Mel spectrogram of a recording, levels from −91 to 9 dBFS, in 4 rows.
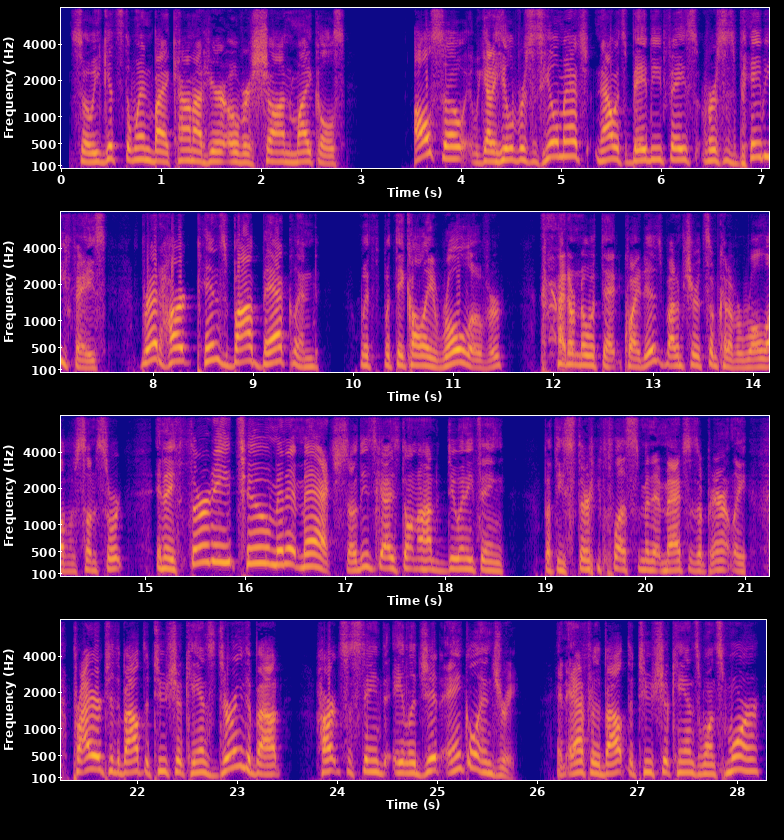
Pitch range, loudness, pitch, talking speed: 170-220 Hz, -17 LUFS, 195 Hz, 220 wpm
